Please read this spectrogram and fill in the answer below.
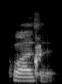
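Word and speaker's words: quasit: Another uh, Callum, now that you're back, can you tell me the proper pronunciation? Is it quazit? Yeah, quazet.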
